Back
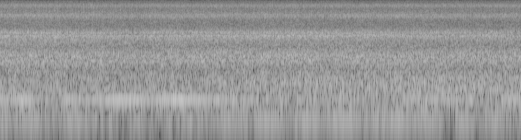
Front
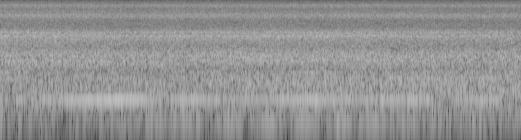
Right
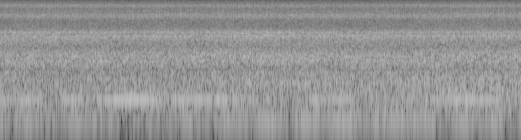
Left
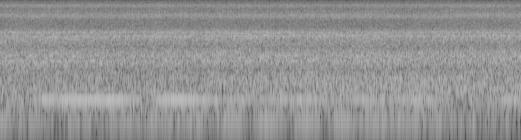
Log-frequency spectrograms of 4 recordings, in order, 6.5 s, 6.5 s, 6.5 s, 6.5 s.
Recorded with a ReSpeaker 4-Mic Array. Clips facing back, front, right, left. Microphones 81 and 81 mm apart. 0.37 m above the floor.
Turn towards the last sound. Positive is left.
No sound to turn to.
